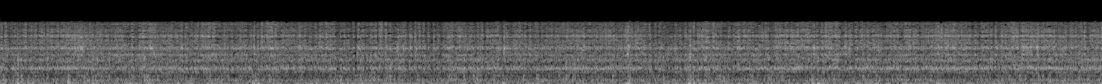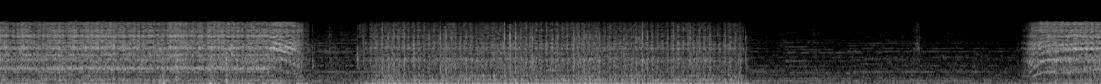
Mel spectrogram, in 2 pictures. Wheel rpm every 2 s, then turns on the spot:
200, 200, 200, 200, 200, 200, 170, 30, 40, 10, 60.
14-20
